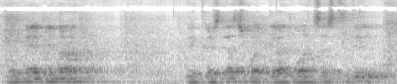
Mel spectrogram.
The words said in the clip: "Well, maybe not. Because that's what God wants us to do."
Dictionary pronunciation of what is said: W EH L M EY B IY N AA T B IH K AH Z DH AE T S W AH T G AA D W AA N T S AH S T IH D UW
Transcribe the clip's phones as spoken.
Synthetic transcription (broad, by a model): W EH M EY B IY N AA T B IH K AH Z DH AE T S W AH T G AA D W AA N T S AH S T IH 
